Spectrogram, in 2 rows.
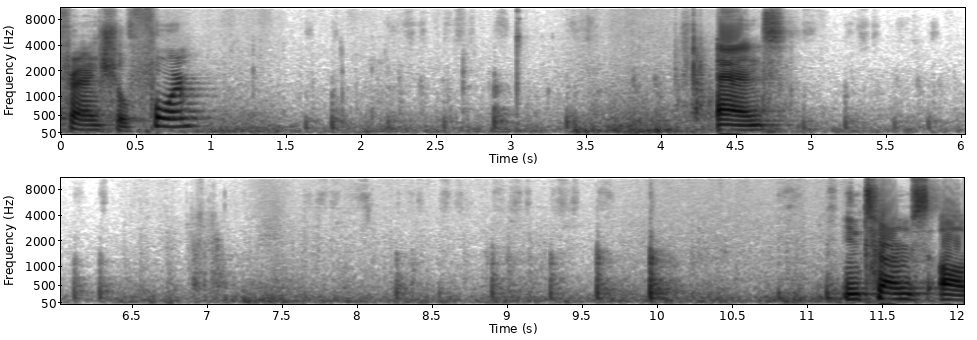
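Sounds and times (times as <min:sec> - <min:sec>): marker scratching on whiteboard: 0:01.1 - 0:11.7
marker tip tapping board: 0:01.6 - 0:03.6, 0:04.8 - 0:06.5, 0:08.0 - 0:10.2.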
